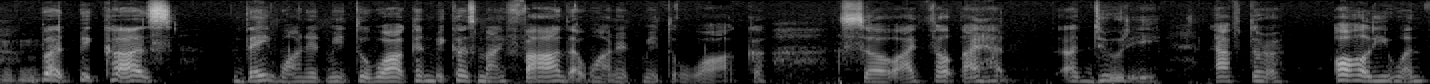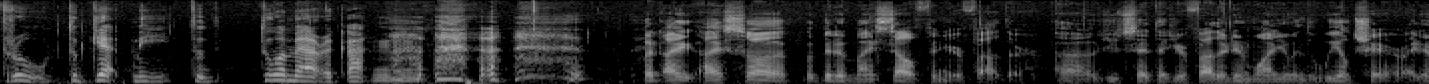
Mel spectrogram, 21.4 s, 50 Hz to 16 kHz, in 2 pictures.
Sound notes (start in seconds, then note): 13.6 laughing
